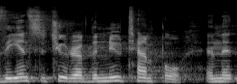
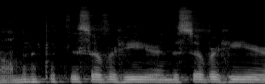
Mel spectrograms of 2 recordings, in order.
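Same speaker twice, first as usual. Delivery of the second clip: calm, soothing, very hushed voice; 4 semitones lower, 11 dB quieter than usual. Comparing the Gospel authors to painting: calm soothing Bob Ross voice. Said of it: "he has that calm, soothing voice".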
